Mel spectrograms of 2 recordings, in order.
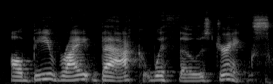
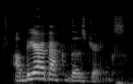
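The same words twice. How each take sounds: First: Slow, carefully spaced words; slow model sentence. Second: Quick, run-together server line; really fast. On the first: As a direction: say it slowly for learners. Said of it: "let's go through and say them really fast". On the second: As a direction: rattle it off like a busy waitress. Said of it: "say them really fast". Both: Shown as a demonstration.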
